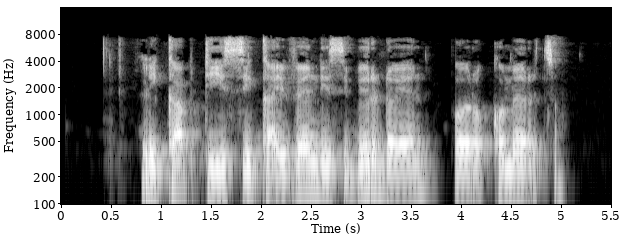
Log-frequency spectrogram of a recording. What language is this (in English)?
Esperanto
